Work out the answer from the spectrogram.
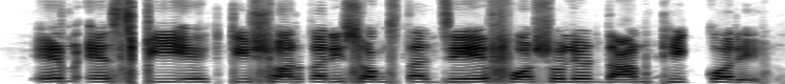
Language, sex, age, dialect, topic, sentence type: Bengali, female, 18-24, Standard Colloquial, agriculture, statement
